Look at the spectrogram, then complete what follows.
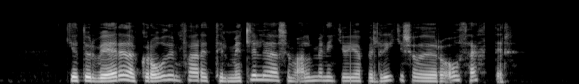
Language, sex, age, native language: Icelandic, female, 40-49, Icelandic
